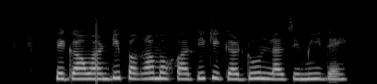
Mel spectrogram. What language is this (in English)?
Pashto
